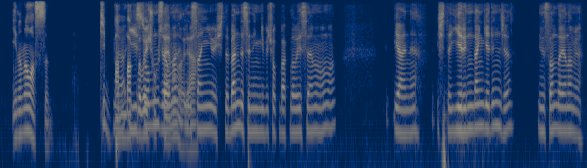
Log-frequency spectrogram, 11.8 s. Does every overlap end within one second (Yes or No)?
No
